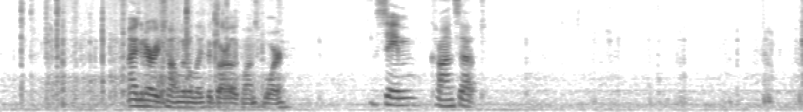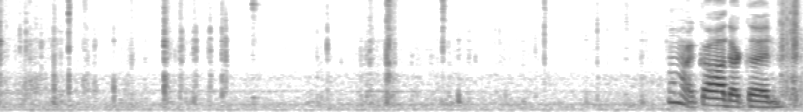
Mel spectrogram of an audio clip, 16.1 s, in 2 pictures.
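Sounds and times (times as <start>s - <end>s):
crunchy chip being chewed: 5.2s - 14.7s.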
